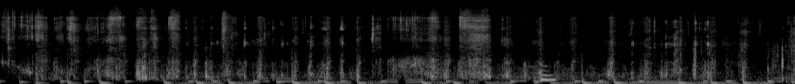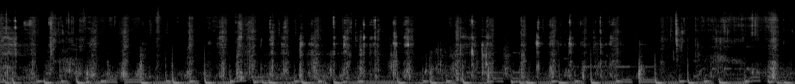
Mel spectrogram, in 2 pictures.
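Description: Close-miked chewing and crunching of crisp lettuce wrapped around slices of raw salmon, a dense, irregular run of crunches and wet mouth clicks.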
